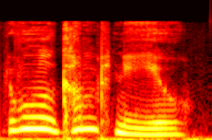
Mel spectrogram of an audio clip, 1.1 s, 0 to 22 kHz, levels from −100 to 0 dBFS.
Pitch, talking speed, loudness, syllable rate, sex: 245 Hz, 225 wpm, -13 LUFS, 7.8 syllables/s, female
